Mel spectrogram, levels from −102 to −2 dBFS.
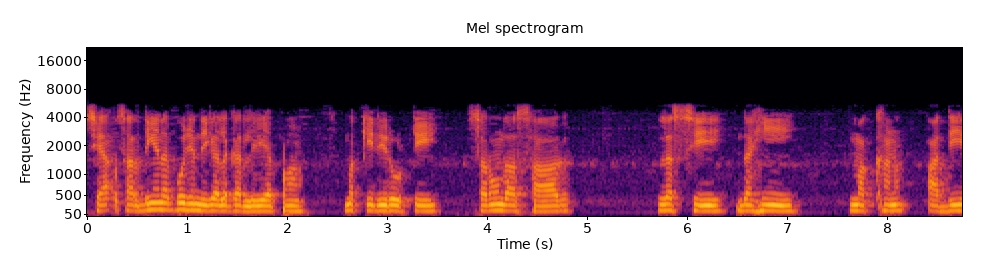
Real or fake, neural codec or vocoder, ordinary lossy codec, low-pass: real; none; none; 5.4 kHz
